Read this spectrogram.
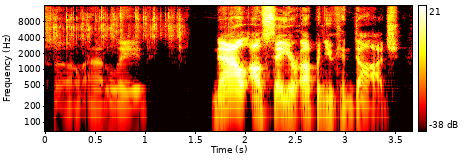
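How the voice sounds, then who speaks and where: A man's voice: medium pitch, very animated, normal speed, bright, forceful tone. A man running a tabletop game as game master, narrating and calling rules in a casual, rambling way. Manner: casual, rambling rule calls with fillers.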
